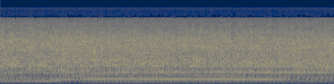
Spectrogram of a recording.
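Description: Chevrolet Opala's naturally aspirated straight-six running, its throttle opened by hand at the carburettor about a second in, held at a higher steady speed, then let back down to idle near the end.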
